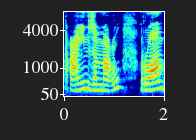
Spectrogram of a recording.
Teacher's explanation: Zaru ra because this is raw and raw has a zama sign on it. When raw got a zama or fata sign on it we read raw with a thick voice.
